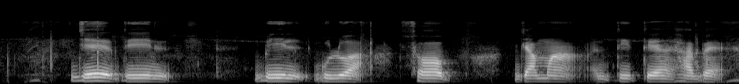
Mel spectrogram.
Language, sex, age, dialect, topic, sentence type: Bengali, male, <18, Jharkhandi, banking, statement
